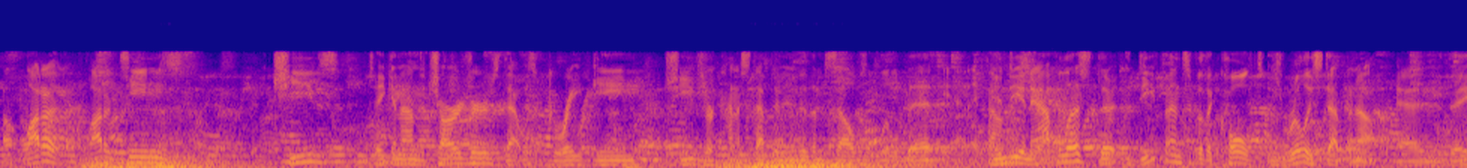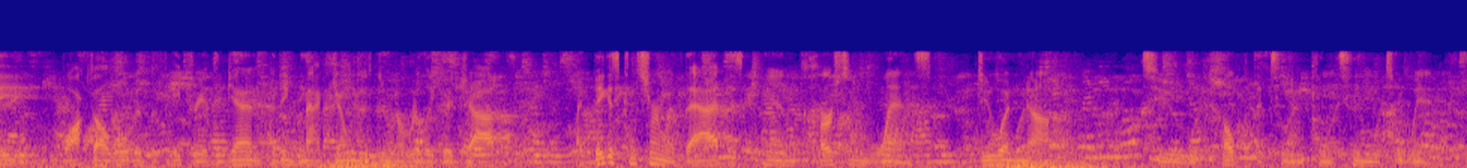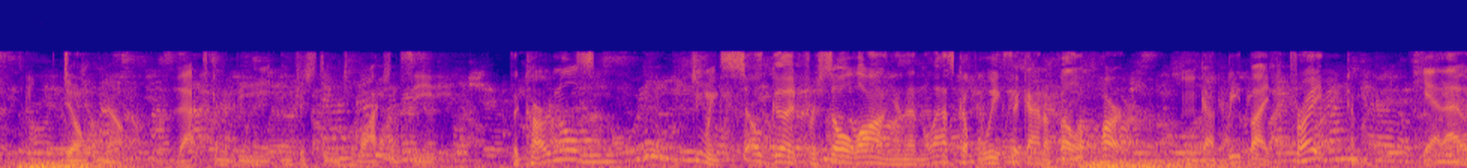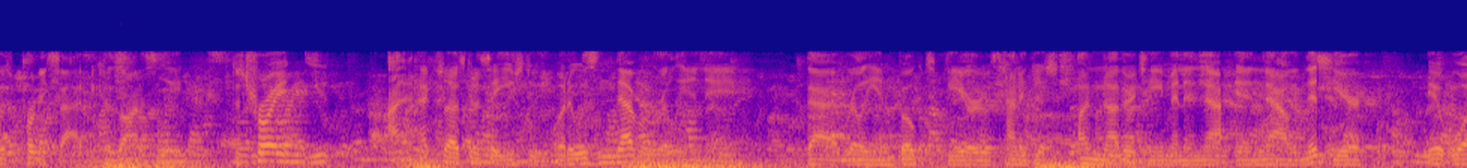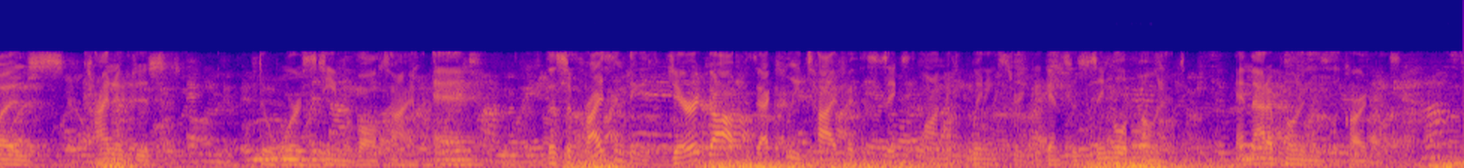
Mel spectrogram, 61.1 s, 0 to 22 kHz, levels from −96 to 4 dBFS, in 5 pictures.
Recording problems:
echo of what is said; strong; throughout; 140 ms later, 10 dB below the speech
garbled, watery; slightly; nothing above 6 kHz
chatter from many people; loud; throughout; 5 dB below the speech
wind noise on the microphone; occasional gusts; 20 dB below the speech
rain or running water; faint; throughout; 20 dB below the speech

